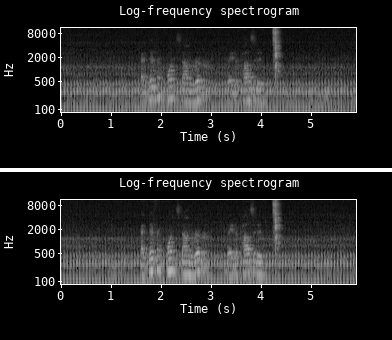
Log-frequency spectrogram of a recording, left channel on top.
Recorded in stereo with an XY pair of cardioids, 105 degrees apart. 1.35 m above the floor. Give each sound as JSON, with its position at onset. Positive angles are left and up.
{"t": 1.6, "sound": "a man speaking", "azimuth_deg": -35, "distance_m": 2.0}
{"t": 4.2, "sound": "a thud", "azimuth_deg": -5, "distance_m": 2.5}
